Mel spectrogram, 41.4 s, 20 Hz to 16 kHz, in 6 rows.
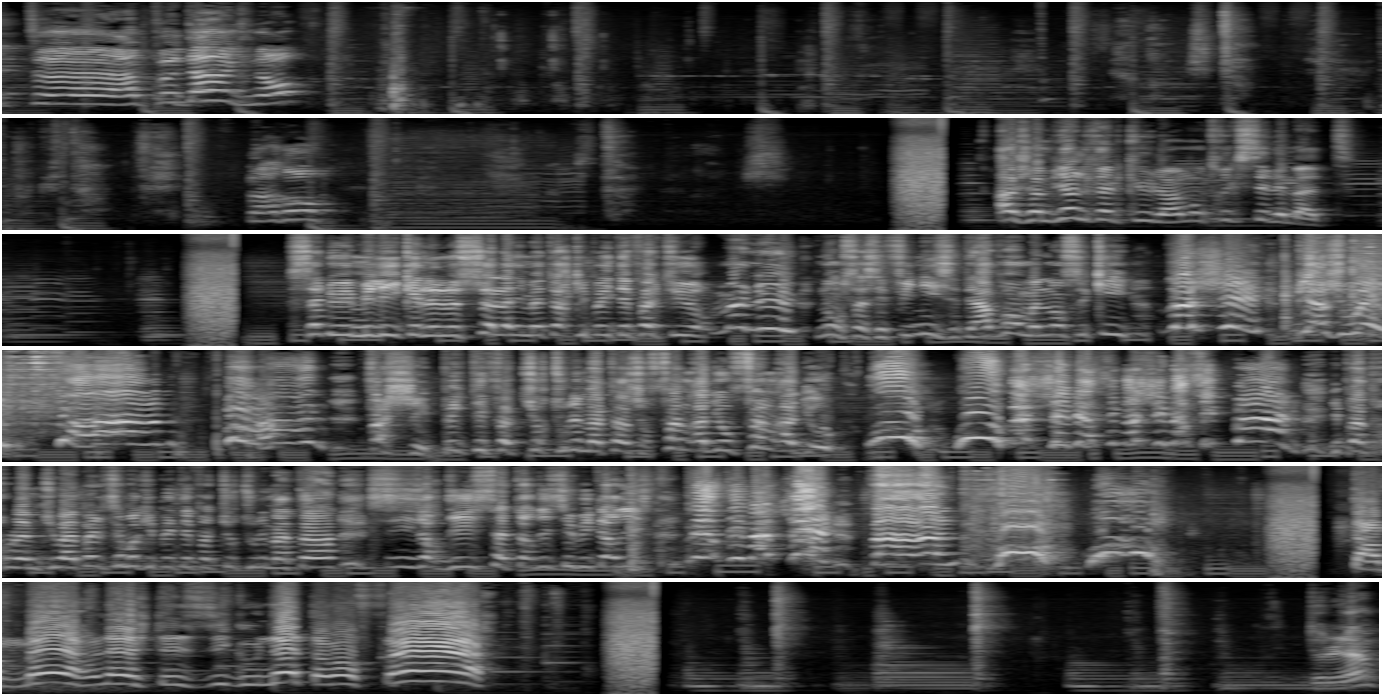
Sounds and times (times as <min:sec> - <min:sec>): Speech: 0:00.0 - 0:01.6, 0:08.1 - 0:08.6, 0:11.9 - 0:13.7, 0:15.2 - 0:25.0, 0:25.7 - 0:32.6, 0:34.3 - 0:37.0, 0:41.0 - 0:41.3
Music: 0:00.0 - 0:10.0, 0:11.7 - 0:41.3.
